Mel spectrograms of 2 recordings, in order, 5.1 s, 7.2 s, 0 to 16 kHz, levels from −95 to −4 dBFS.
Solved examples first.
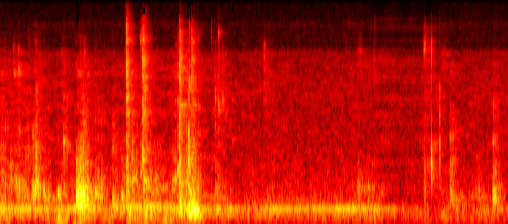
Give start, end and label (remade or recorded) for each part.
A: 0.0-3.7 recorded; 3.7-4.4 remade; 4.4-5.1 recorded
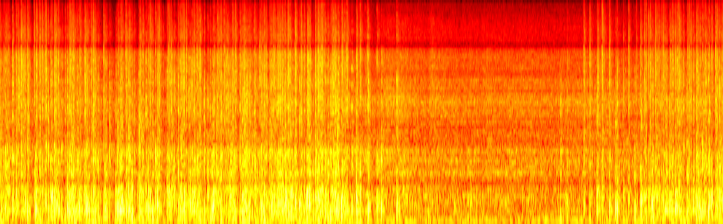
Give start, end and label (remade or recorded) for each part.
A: 0.0-2.8 recorded; 2.8-4.3 remade; 4.3-7.2 recorded

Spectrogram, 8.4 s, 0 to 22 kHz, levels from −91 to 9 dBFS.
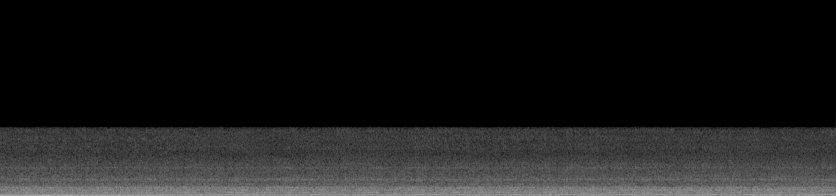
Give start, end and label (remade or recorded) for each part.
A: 0.0-2.0 recorded; 2.0-4.3 remade; 4.3-5.5 recorded; 5.5-8.4 remade

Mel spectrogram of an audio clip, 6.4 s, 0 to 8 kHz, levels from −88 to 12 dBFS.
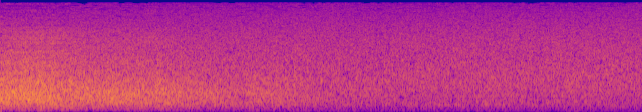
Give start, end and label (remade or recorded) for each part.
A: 0.0-0.7 remade; 0.7-6.4 recorded

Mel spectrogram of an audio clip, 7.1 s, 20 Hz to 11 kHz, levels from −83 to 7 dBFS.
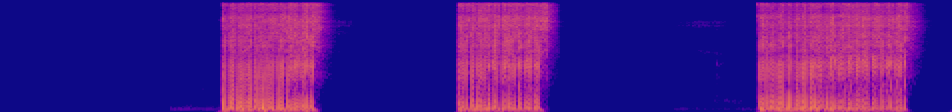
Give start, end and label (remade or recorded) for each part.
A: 0.0-7.1 remade

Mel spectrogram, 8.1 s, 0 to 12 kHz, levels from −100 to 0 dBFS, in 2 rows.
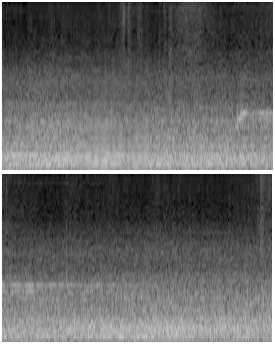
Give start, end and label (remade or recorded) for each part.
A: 0.0-1.1 recorded; 1.1-2.2 remade; 2.2-8.1 recorded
